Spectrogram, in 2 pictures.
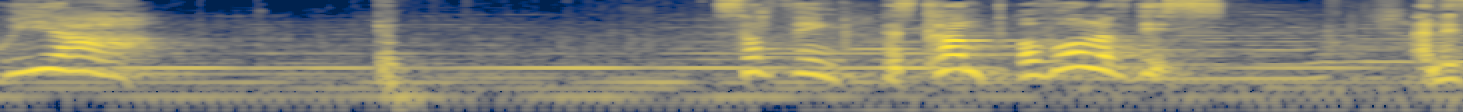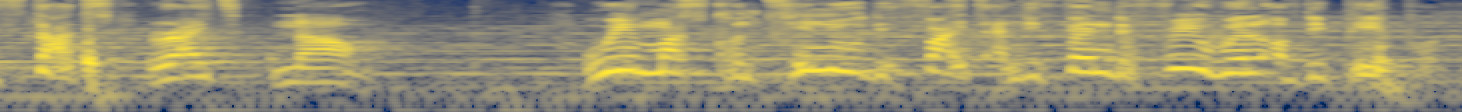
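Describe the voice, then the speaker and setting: A man's voice: high-pitched, full character voice. Impassioned, grieving warrior father. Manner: intense, earnest, declamatory. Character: passionate grieving Egyptian warrior father, solemn brotherhood leader. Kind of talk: dramatic video game acting. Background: background music.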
